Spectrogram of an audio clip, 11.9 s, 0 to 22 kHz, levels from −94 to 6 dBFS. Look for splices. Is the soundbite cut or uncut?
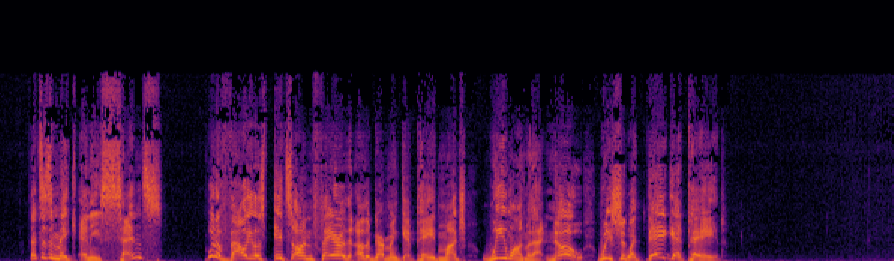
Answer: cut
